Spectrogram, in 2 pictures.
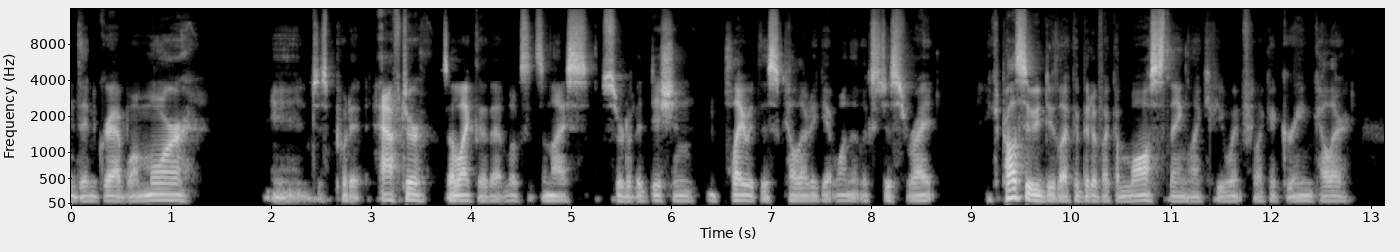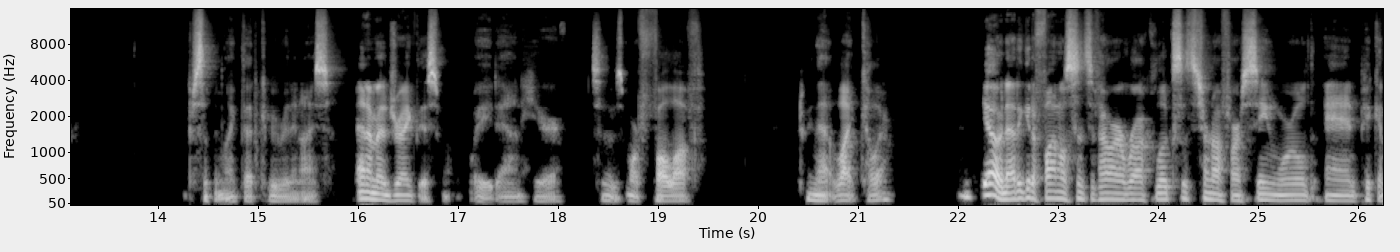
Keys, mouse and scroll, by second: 0.0 click, 0.7-2.2 drag, 3.3 middle click, 15.9-18.4 drag, 18.5 middle click, 19.1 middle click, 20.0 middle click, 23.5-26.2 drag.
